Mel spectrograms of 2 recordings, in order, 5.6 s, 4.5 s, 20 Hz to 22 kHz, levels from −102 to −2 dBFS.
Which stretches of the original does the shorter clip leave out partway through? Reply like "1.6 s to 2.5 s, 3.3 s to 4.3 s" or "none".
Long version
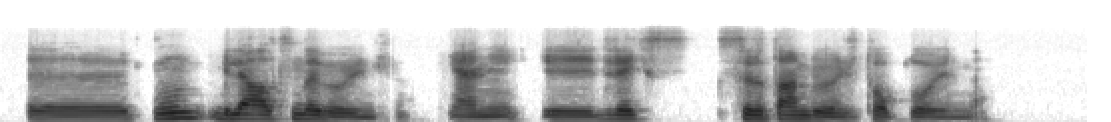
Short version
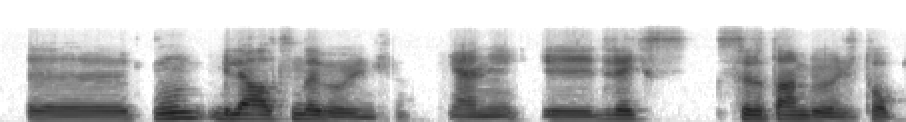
none

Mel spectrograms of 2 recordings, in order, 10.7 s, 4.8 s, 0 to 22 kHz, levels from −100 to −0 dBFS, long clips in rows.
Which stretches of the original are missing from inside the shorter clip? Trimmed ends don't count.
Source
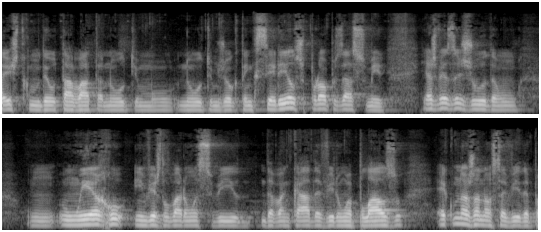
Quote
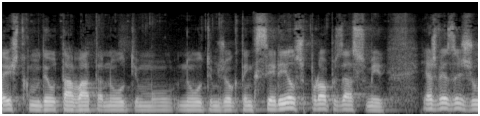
none

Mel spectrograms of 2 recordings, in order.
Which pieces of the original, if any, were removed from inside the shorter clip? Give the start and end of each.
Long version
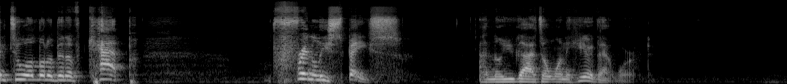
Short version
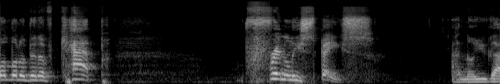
none

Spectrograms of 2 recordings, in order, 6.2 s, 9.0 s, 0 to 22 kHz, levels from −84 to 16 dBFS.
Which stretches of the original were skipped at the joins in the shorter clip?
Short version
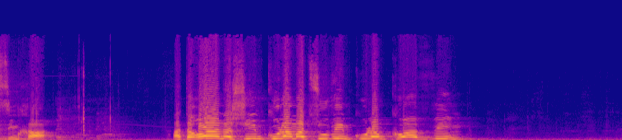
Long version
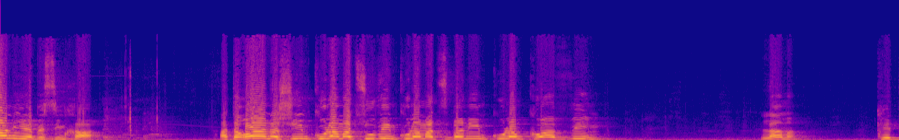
4.0 s to 4.9 s

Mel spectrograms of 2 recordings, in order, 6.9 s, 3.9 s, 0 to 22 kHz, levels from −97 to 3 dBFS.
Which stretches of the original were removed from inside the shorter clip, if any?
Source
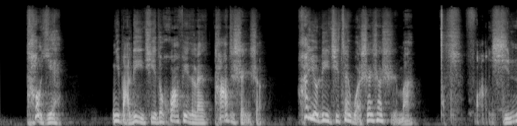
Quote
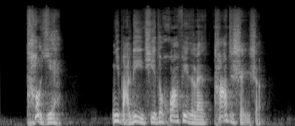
none

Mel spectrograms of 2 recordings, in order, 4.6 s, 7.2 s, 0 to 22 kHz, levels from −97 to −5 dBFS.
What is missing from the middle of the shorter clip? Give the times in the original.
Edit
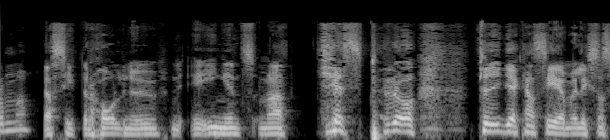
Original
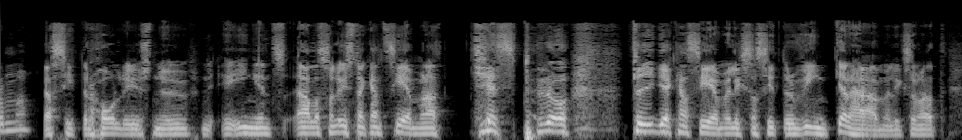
0.9 s to 1.1 s, 2.2 s to 3.1 s

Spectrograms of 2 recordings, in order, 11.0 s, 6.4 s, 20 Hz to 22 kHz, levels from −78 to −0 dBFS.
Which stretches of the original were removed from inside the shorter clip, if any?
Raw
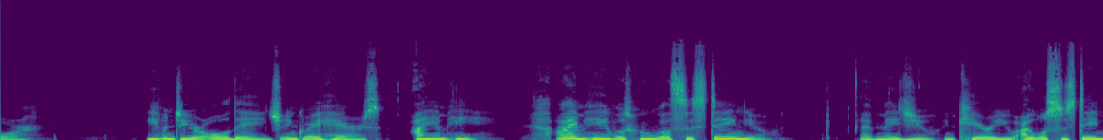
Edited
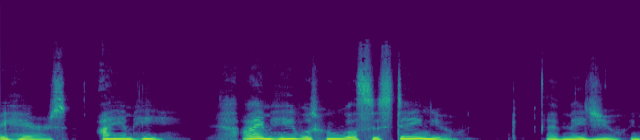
none

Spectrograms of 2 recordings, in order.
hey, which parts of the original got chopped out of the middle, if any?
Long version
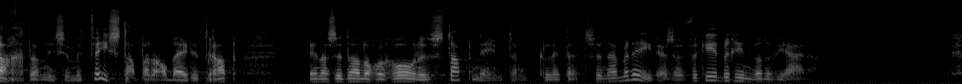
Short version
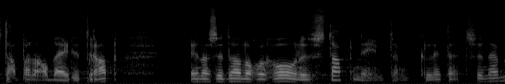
none

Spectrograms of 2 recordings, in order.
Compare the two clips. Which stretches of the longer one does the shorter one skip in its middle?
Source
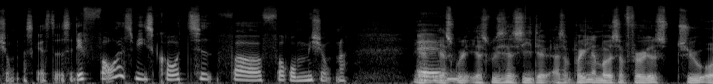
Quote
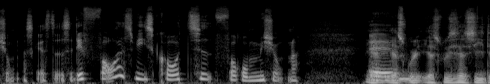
2.1 s to 2.6 s

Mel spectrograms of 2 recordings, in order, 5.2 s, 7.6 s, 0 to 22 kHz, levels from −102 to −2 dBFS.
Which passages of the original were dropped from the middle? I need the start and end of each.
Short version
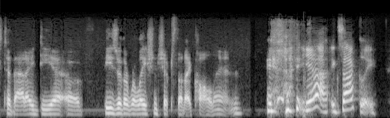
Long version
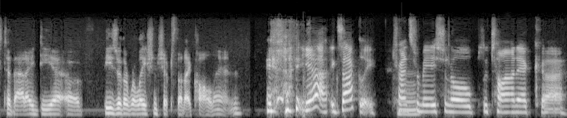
none

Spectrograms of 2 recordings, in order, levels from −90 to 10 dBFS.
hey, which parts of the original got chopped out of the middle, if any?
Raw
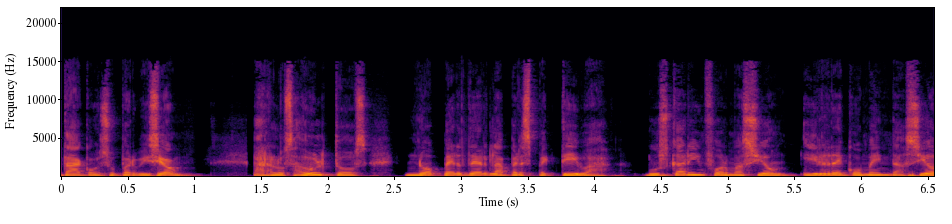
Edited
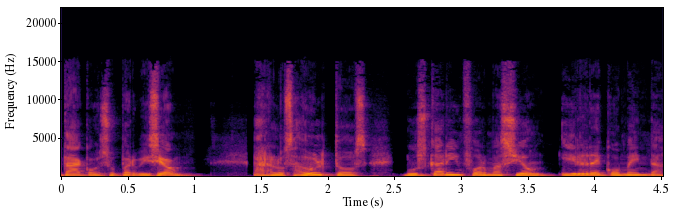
2.5 s to 4.3 s

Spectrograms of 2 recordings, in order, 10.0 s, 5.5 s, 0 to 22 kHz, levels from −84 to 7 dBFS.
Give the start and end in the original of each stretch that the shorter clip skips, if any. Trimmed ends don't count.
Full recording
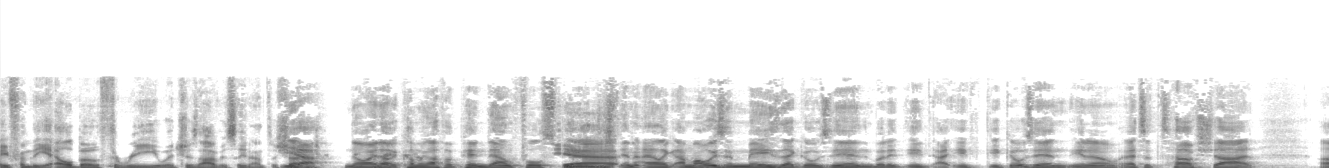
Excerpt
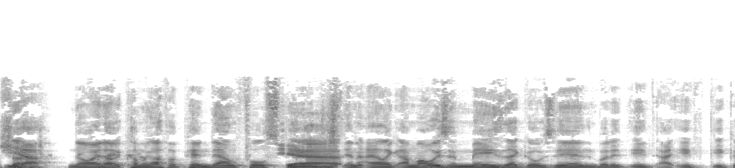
none

